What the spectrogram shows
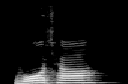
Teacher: we don't pronounce R sound in British accent when it comes after vowel letters. So whenever it comes after vowel letters, we just drop the R sound in the word.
